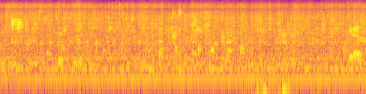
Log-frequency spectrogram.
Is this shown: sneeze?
no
